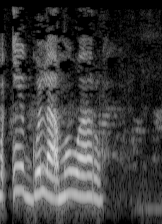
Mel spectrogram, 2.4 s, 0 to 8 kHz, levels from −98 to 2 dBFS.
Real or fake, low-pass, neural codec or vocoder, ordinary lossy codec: real; 7.2 kHz; none; MP3, 32 kbps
